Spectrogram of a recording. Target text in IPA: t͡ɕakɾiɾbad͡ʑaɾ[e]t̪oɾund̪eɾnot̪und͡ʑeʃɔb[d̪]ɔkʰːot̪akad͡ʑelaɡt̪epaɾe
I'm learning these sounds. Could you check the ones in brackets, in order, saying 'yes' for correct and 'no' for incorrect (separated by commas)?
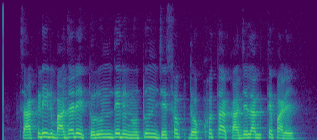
yes, yes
